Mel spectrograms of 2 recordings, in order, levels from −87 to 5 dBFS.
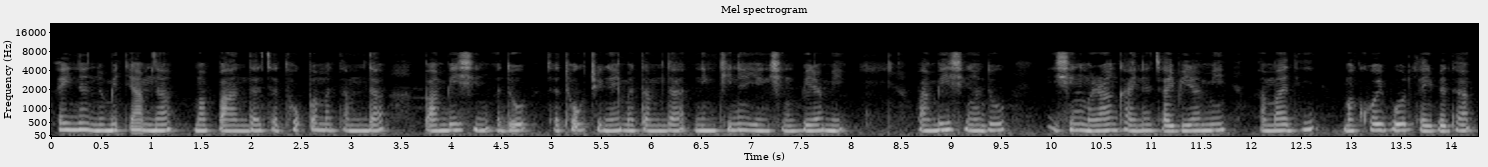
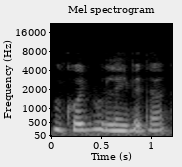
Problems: constant background noise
